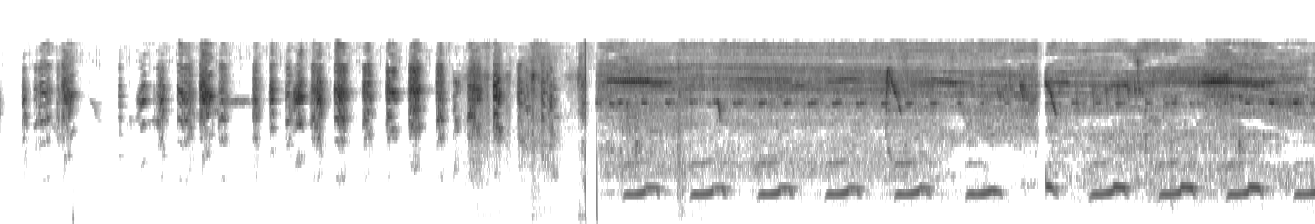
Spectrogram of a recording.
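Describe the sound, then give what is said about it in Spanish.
Picazuro pigeon, a robust short-legged ground-feeding pigeon, calling: a run of rapid chirping pulses gives way to a steady, evenly spaced series of low, hooting coos. “La paloma picazuró es un ave robusta de patas cortas, camina por el suelo para encontrar granos y semillas”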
